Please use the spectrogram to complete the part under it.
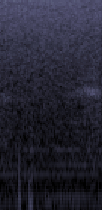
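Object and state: Nothing is struck.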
